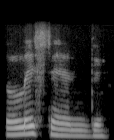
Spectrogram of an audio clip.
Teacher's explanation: But listened ends with a d sound, less strong than looked.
